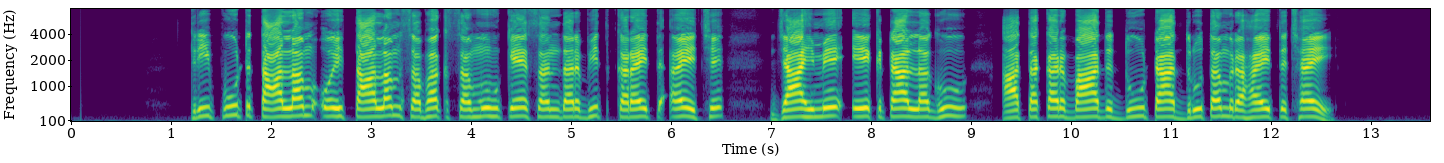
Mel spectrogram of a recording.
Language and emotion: Maithili, neutral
